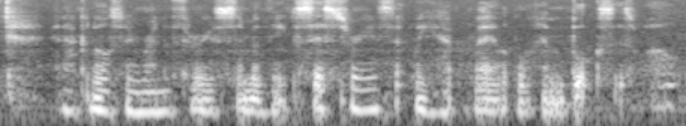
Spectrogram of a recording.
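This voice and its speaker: A young woman with an Australian accent whispering softly and gently as a pet adoption consultant in an ASMR roleplay. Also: fairly low pitch, little pitch movement, creaky. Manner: soft whispering, gentle and unhurried. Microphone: close sensitive ASMR mic. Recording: noisy hiss behind close whisper.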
